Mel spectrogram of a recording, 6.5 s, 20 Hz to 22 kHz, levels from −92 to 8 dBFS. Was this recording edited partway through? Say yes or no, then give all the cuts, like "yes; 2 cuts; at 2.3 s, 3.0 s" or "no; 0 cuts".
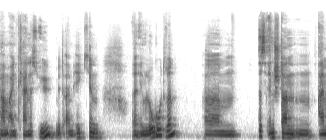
yes; 2 cuts; at 2.8 s, 5.2 s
